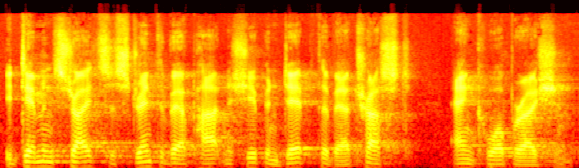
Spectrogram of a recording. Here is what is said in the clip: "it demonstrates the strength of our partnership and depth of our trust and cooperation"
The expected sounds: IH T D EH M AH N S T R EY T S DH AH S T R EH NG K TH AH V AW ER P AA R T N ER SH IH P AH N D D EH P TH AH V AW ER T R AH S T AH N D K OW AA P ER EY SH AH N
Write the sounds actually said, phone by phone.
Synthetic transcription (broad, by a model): IH T D EH M AH N S T R EY T S DH AH S T R EH NG K TH AH V AW ER P AA R T N ER SH IH P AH N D D EH P TH AH V AW ER T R AH S T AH N K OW AA P ER EY SH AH N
